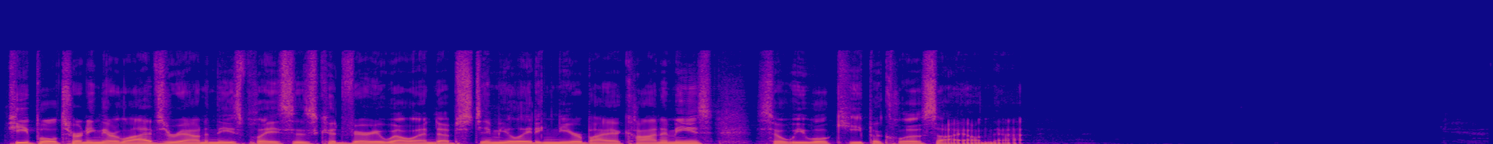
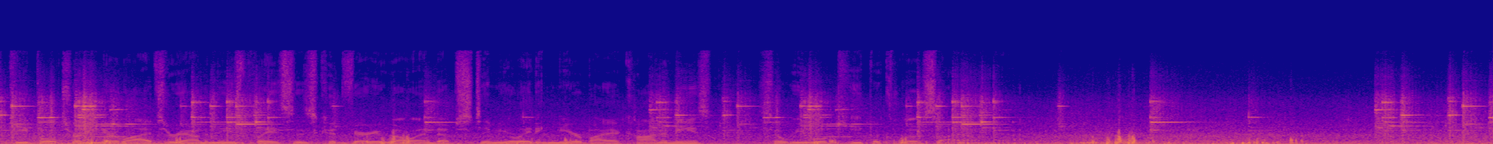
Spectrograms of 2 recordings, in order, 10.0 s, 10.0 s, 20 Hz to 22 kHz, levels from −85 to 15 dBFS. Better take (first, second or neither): first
